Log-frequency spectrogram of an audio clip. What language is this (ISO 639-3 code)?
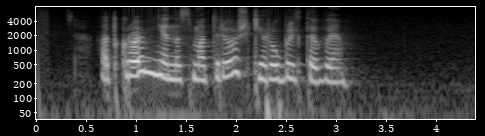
rus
